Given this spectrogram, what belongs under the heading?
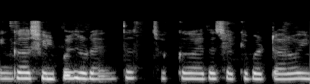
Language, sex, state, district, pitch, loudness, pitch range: Telugu, female, Telangana, Nalgonda, 265 Hz, -15 LUFS, 260-270 Hz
